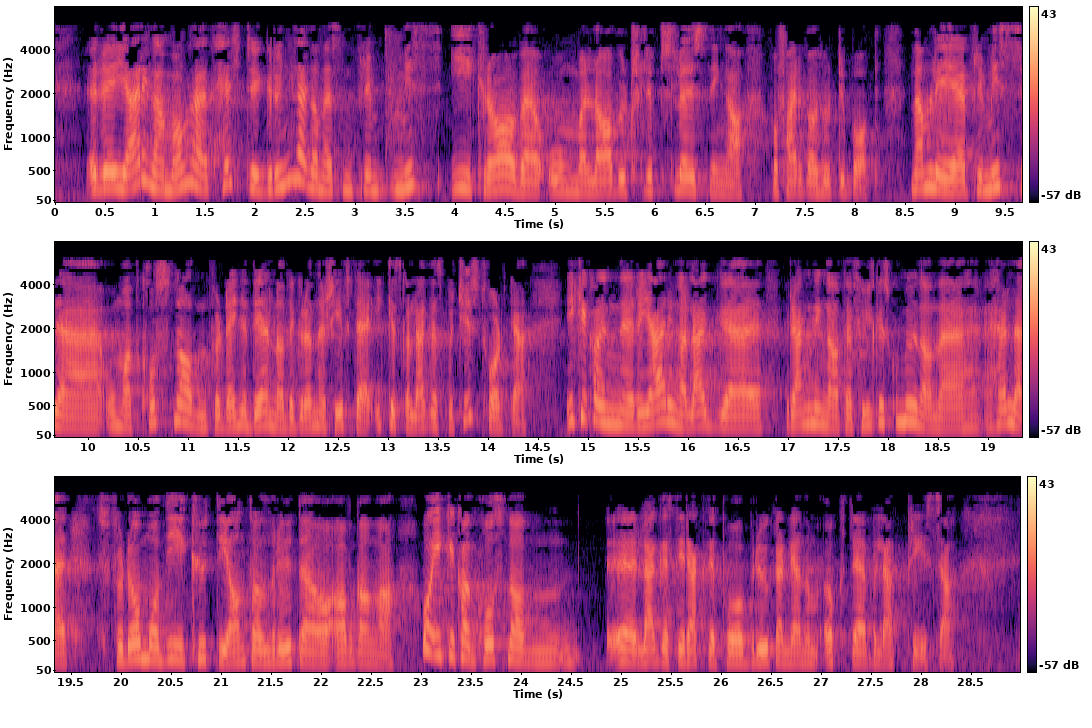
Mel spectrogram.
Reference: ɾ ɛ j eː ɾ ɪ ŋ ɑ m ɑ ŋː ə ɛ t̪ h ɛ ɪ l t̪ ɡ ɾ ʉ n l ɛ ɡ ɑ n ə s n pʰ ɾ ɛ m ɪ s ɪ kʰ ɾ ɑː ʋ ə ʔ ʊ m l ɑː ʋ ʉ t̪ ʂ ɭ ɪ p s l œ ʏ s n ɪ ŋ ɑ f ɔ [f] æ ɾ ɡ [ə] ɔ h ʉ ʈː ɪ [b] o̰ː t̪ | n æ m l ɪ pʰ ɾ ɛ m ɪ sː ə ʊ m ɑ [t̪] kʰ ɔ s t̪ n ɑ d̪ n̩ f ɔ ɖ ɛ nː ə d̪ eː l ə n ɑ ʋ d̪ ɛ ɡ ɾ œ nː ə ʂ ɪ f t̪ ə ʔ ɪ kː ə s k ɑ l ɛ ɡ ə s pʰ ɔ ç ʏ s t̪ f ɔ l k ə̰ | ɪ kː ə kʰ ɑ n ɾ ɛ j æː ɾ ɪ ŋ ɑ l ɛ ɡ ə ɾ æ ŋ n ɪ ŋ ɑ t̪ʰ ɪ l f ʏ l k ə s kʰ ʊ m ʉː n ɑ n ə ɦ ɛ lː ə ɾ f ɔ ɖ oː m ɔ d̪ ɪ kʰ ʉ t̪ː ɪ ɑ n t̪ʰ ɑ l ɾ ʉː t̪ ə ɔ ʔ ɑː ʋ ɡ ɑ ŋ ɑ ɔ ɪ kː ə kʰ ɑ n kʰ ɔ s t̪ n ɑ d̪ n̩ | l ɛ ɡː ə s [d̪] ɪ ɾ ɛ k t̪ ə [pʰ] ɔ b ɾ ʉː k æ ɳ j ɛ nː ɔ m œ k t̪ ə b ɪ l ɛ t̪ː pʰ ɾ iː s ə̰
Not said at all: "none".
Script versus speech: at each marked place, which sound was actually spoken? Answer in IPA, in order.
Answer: f, ɑ, b, t̪, d̪, pʰ

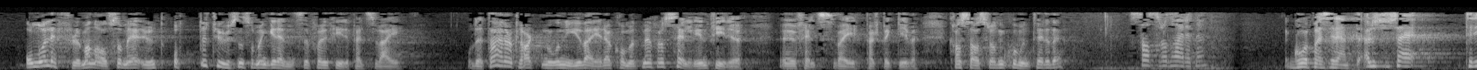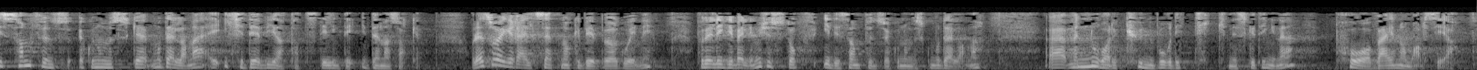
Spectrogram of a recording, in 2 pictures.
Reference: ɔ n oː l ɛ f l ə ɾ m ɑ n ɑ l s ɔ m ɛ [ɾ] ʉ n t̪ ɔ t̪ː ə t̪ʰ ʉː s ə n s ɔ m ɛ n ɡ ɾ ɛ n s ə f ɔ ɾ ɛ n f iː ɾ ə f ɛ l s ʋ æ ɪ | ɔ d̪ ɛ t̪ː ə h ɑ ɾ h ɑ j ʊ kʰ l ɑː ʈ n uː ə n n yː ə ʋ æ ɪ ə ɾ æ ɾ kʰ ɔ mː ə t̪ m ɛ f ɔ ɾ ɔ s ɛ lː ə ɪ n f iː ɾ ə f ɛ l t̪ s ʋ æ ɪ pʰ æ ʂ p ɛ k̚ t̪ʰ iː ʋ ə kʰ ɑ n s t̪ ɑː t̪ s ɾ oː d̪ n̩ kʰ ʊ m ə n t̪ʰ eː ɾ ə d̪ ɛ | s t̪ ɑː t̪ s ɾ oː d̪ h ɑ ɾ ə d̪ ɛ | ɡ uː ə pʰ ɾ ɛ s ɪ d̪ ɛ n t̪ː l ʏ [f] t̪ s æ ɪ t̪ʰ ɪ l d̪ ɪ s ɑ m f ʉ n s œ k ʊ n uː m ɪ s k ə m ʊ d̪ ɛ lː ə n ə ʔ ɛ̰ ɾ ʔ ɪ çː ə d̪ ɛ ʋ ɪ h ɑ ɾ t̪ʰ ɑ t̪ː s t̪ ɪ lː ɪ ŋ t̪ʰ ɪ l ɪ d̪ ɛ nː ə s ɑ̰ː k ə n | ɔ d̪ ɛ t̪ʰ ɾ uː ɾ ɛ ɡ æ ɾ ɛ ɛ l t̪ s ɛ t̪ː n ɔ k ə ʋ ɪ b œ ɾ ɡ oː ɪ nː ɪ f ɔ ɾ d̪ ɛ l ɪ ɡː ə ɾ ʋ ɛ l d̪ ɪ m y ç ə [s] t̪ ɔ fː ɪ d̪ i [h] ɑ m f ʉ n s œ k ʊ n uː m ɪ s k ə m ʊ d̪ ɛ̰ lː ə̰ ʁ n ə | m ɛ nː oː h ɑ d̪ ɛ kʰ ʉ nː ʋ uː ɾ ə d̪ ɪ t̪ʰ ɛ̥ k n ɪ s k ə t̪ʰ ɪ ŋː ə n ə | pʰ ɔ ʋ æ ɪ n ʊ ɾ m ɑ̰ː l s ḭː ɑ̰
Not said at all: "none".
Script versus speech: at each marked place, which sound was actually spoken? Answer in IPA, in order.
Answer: ɾ, s, s, s

